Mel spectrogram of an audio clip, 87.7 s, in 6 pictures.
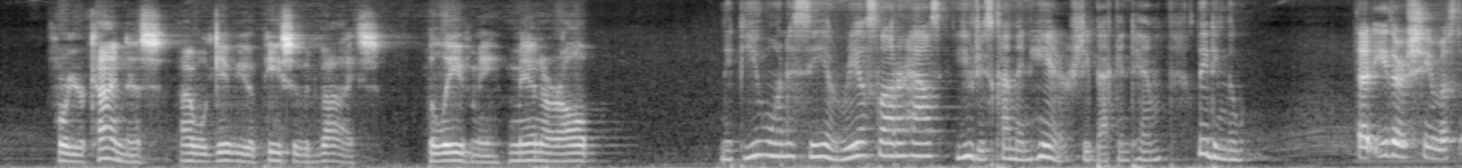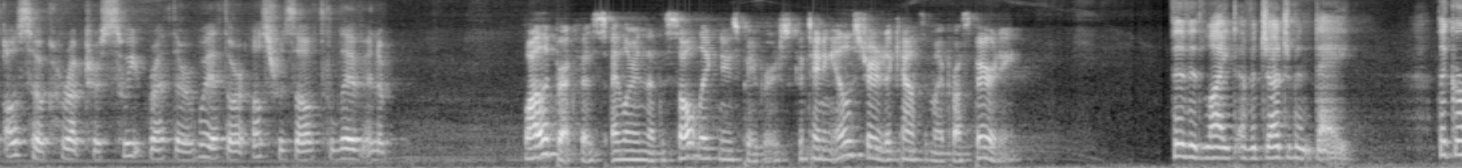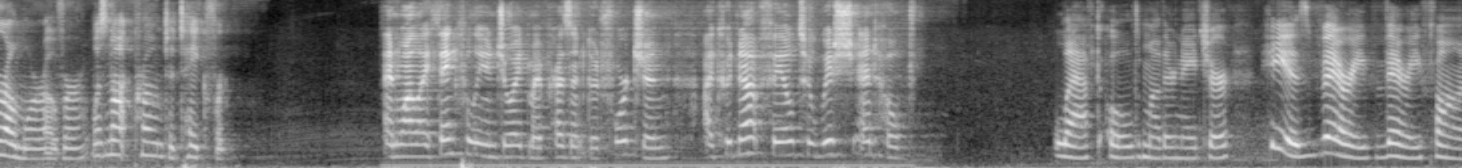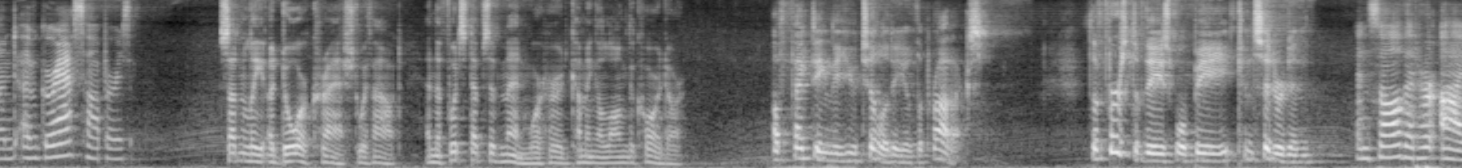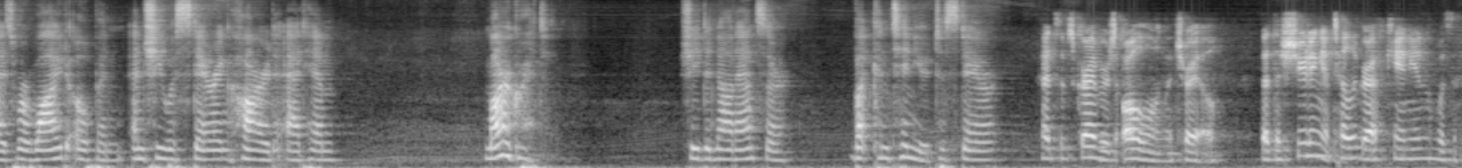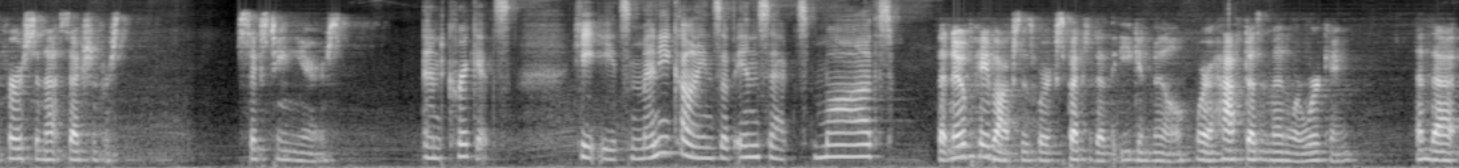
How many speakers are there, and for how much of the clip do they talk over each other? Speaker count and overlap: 10, no overlap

